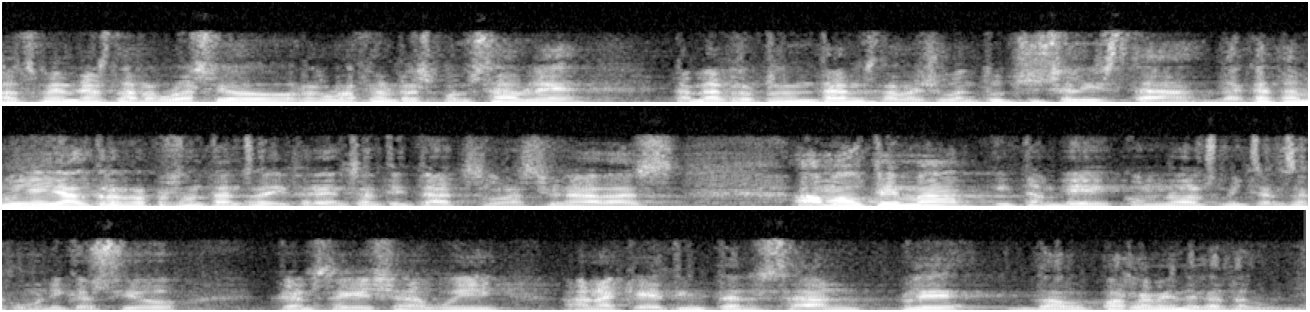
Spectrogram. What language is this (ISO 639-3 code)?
cat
